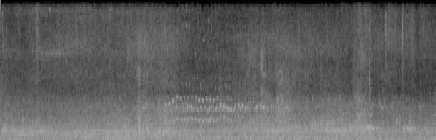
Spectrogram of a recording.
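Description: Steady city traffic noise with a low hum. About three and a half seconds in, a faint high wavering sound runs for a second or so.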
